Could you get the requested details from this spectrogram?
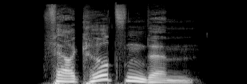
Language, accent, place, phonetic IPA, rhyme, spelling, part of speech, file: German, Germany, Berlin, [fɛɐ̯ˈkʏʁt͡sn̩dəm], -ʏʁt͡sn̩dəm, verkürzendem, adjective, De-verkürzendem.ogg
- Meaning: strong dative masculine/neuter singular of verkürzend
